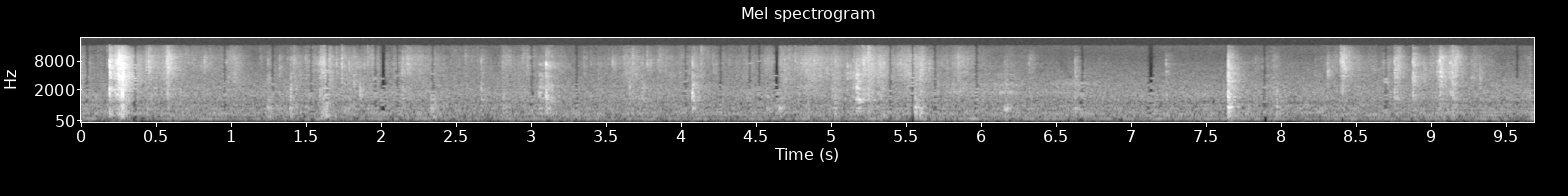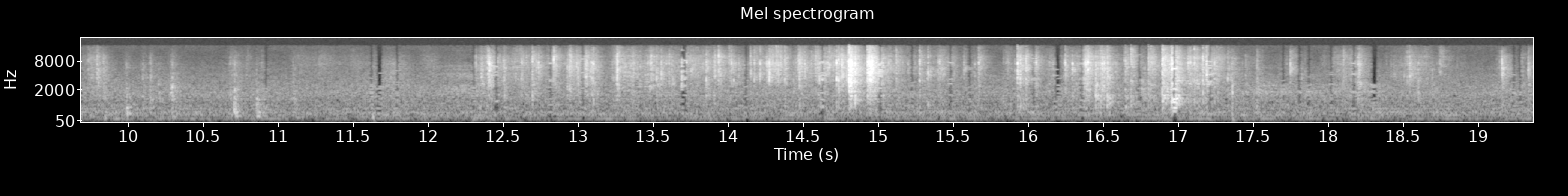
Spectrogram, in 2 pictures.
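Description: Faint handling of a trading-card box and its foil pack: scattered light clicks and taps, then crinkling of the foil wrapper as it is torn open in the last few seconds.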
